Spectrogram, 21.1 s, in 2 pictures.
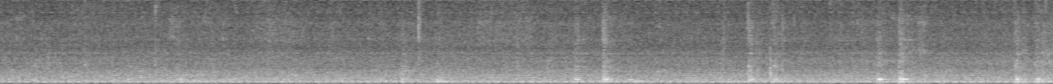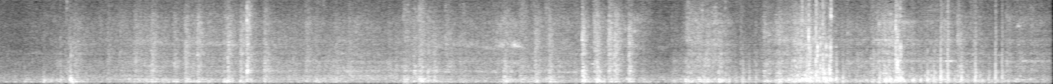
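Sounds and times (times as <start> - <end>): train running noise: 3.7 - 21.0
passing train rushing by: 8.7 - 21.0.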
